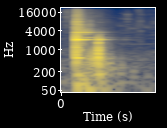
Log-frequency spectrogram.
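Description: Two quick, sharp strikes, each with a steady high tone around 2 kHz that carries briefly before fading within about a third of a second. For a rock this is unusual: it clinks like iron or a small bell rather than giving a dull knock.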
